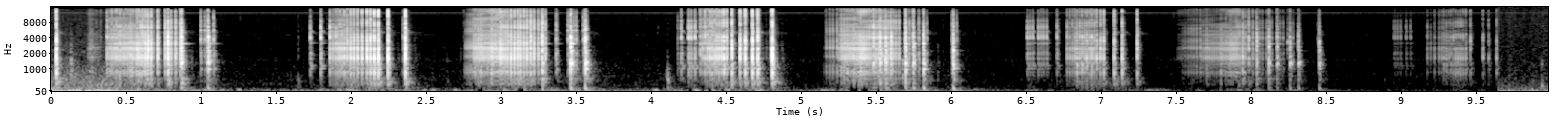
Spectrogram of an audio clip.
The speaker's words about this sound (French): un bruit de balançoire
